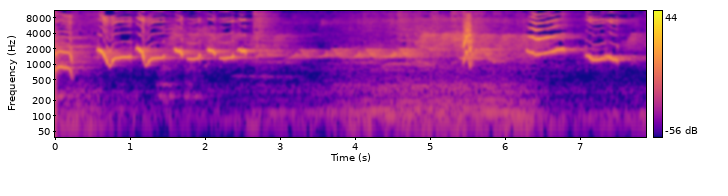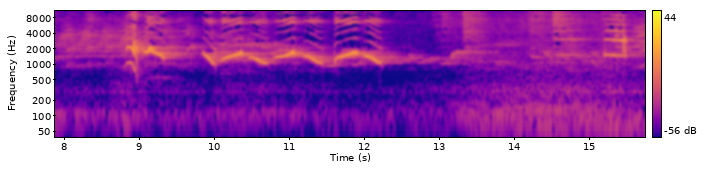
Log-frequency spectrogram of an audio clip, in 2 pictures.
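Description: Black-throated laughingthrush (poksay hongkong) singing loud, clear whistled phrases of swooping down-and-up notes, repeated quickly in three bouts.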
